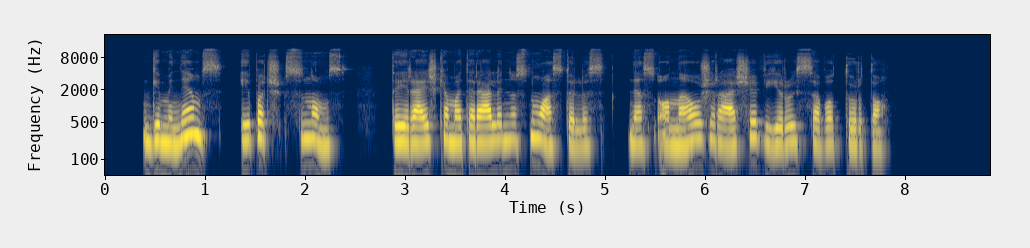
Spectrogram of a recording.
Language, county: Lithuanian, Kaunas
